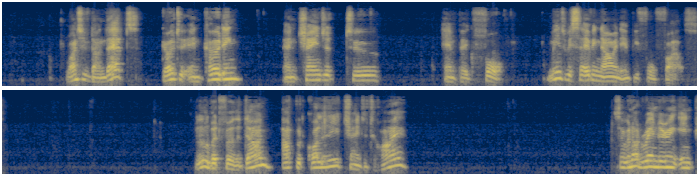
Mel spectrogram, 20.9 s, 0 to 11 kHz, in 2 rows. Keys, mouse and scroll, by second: 1.5-3.7 scroll down 2, 3.7 click, 5.2-7.6 drag, 9.4-10.2 scroll down 1, 10.2-11.1 scroll down 2, 11.1-11.5 scroll down 2, 15.7-18.0 drag.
